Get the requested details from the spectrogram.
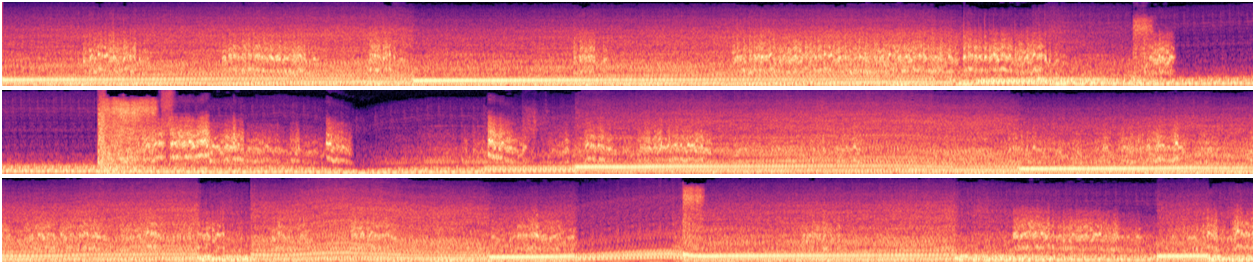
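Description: A car engine revs hard, its pitch climbing and dropping with each gear change.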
